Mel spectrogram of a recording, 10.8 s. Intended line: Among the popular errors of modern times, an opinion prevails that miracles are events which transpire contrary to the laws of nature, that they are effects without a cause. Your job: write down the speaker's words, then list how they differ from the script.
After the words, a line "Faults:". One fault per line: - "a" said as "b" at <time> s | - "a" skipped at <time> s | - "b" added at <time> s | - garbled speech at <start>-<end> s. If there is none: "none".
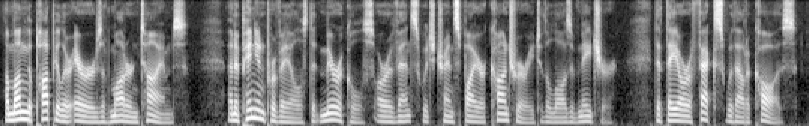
Among the popular errors of modern times, an opinion prevails that miracles are events which transpire contrary to the laws of nature, that they are effects without a cause.
Faults:
none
